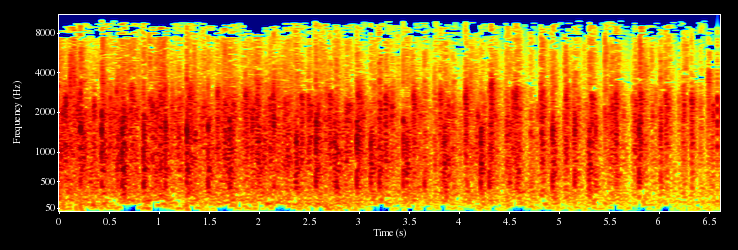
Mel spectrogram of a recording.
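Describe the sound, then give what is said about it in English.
An audience applauds steadily, a dense wash of many hands clapping at a constant, fairly loud level for several seconds without any voices. “So please applaud them both.”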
